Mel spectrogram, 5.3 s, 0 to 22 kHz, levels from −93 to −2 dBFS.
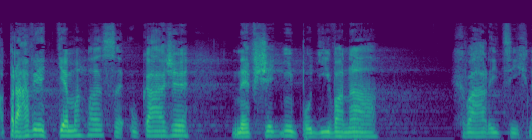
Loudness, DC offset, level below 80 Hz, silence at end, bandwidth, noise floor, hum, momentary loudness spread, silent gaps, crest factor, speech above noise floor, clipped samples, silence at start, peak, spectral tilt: -34 LUFS; under 0.1%; -66 dBFS; 0 s; 11.5 kHz; -67 dBFS; none; 9 LU; none; 22 dB; 33 dB; under 0.1%; 0 s; -12 dBFS; -4 dB/octave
